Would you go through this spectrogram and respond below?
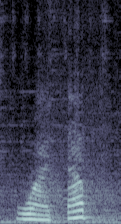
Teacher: Berhenti seketika baru keluarkan bunyi qalqalahnya.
